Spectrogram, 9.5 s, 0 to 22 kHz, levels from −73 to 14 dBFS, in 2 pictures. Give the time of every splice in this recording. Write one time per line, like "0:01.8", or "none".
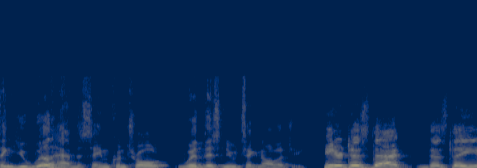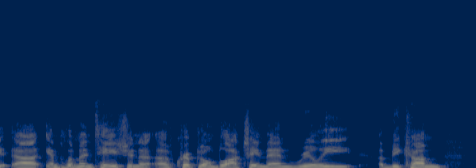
0:03.2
